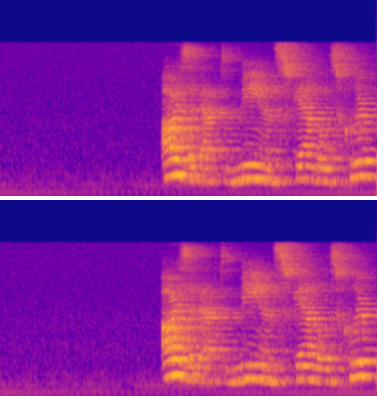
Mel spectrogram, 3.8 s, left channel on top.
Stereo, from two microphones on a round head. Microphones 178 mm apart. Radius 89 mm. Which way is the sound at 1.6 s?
75° right (ahead or behind).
